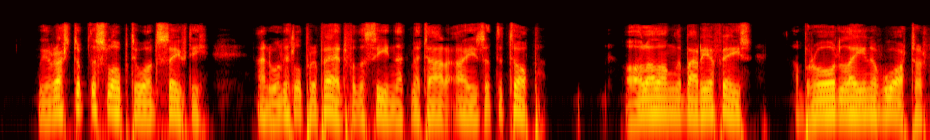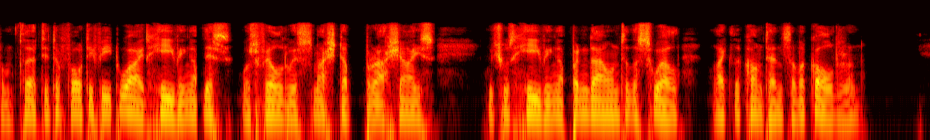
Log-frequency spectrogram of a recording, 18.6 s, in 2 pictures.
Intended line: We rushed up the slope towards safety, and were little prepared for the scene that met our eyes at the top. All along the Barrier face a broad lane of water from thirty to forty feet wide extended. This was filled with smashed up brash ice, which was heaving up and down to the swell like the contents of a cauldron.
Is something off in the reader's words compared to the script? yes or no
yes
